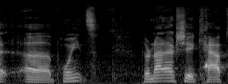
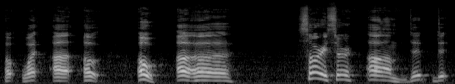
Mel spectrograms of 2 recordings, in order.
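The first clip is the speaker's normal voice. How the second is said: put-on flustered young soldier tripping over his words, higher pitched; nervous stammering soldier; 4 semitones higher, 4 dB louder than usual. Nervous soldier apologizing to a superior officer, stammering.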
